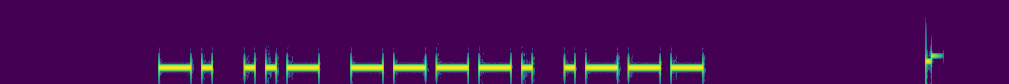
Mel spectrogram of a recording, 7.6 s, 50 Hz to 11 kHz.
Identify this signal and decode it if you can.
Morse code, heard as a keyed tone, about 15 wpm, 700 Hz. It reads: NU9J
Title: USA Call Signs - 4 Characters - 4x Character Spacing - 15wpm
